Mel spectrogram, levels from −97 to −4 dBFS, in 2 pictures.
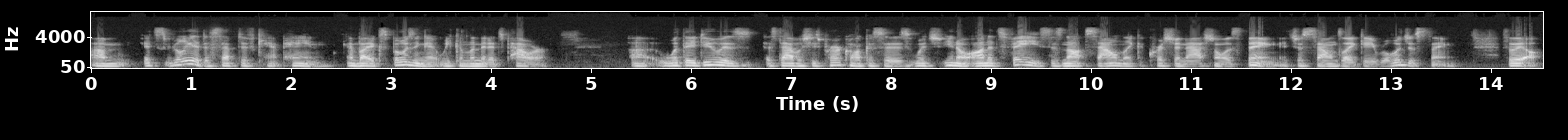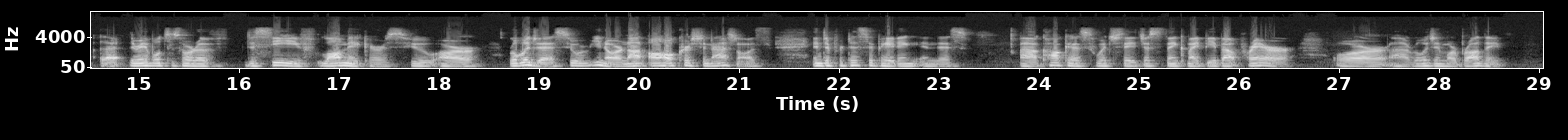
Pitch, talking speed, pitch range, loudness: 115 Hz, 180 wpm, 105-125 Hz, -20 LUFS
